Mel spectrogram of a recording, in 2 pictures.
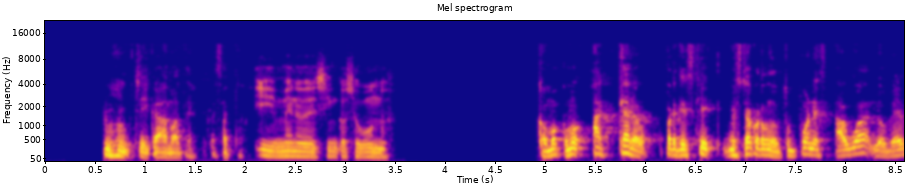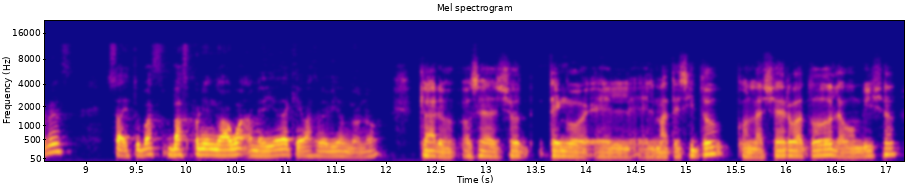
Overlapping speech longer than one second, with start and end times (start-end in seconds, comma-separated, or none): none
